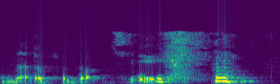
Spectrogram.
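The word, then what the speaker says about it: Meta Fagote: by Brazilian composer Felipe Lara, so it's called Meta Fagace.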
